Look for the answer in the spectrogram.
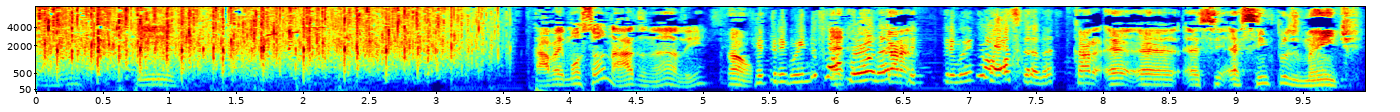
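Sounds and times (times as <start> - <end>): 
applause: 0.0 - 3.7
speech: 0.8 - 1.2, 3.8 - 9.9.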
